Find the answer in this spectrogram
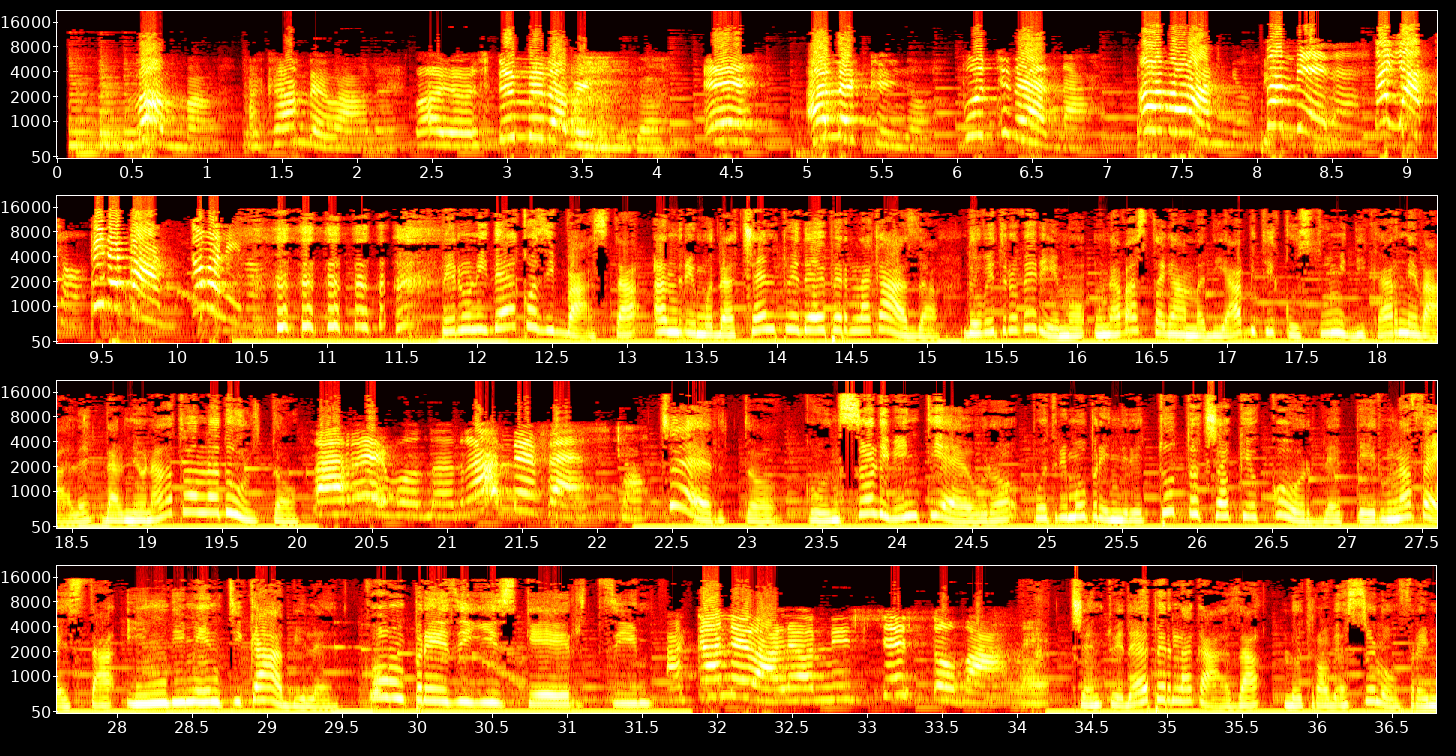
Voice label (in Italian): divertente bambino; voci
